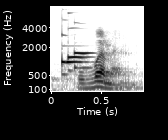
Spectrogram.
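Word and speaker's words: women: این ساختارش بیقاعده است اس نمیگیره میشه و تلفظ میشه چی ومن حواستون باشه پس آقا تلفظ مختلفه ووم حواستون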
